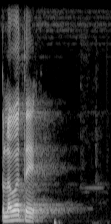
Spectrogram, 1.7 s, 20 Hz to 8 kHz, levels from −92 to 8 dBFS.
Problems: none marked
